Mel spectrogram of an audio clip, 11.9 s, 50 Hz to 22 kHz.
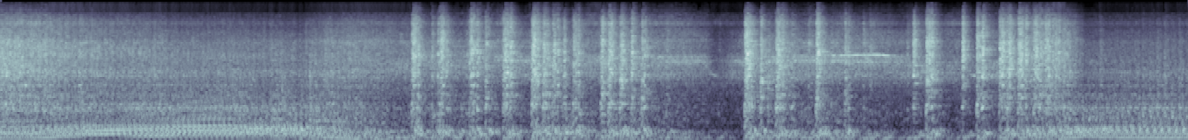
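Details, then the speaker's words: LS-swapped (5.3 LS) 1948 Dodge pickup after injector replacement, running poorly as if out of gas: rough stumbling idle with a faint high whistle, an unmetered air leak; owner first suspects the air cleaner, then finds an untaped hole in the back of the intake. "Can you hear that whistle? Is it the air cleaner?"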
